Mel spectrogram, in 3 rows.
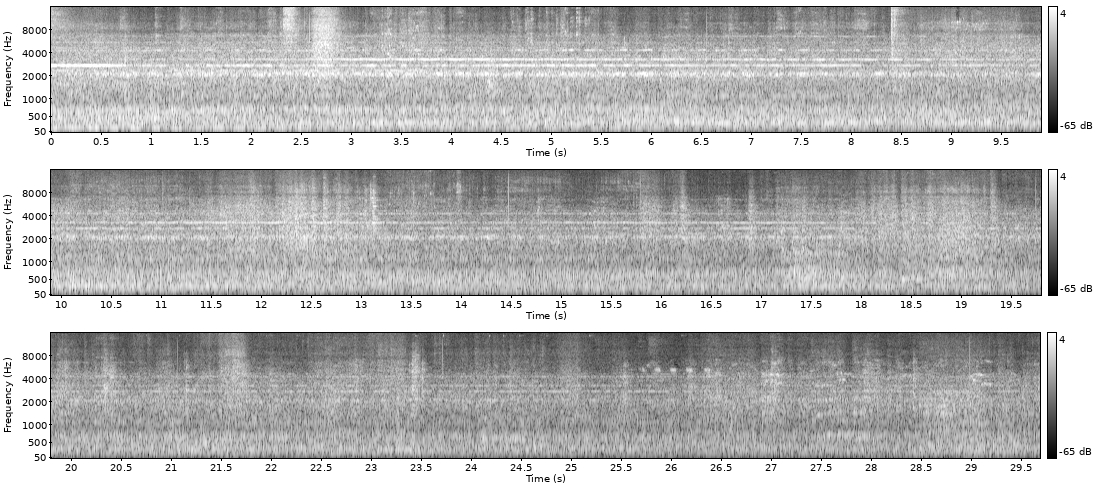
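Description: Container freight train rolling past as it slows to stop. The hum of 81 class locomotive 8112's EMD two-stroke diesel fades over the first several seconds, leaving the steady rolling noise of the wagons with occasional wheel clicks over rail joints, gradually getting quieter.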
